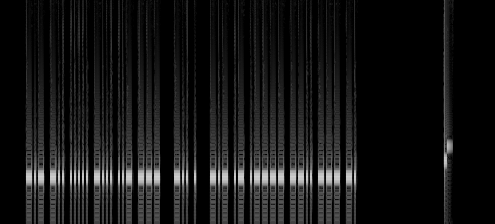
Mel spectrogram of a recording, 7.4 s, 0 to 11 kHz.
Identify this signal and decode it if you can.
Morse code, heard as a keyed tone, about 37 wpm, 700 Hz. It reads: KD5BUO DE KA1ZON
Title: USA Callsign DE Callsign - 6 Characters - 40wpm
